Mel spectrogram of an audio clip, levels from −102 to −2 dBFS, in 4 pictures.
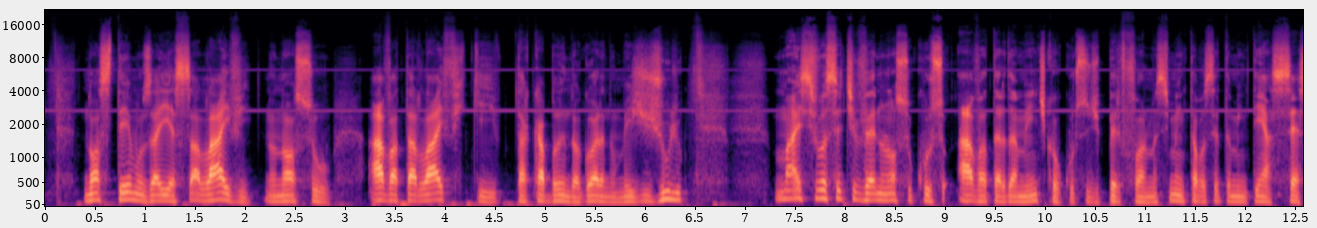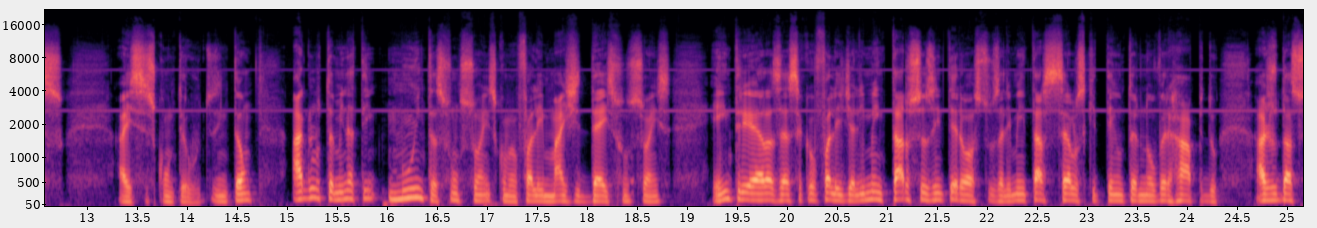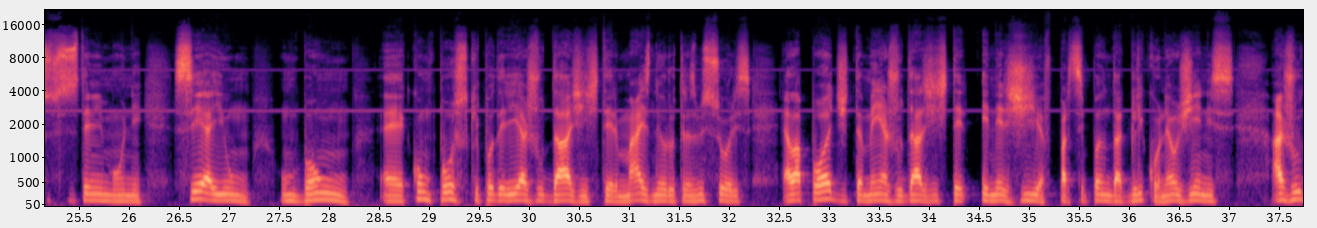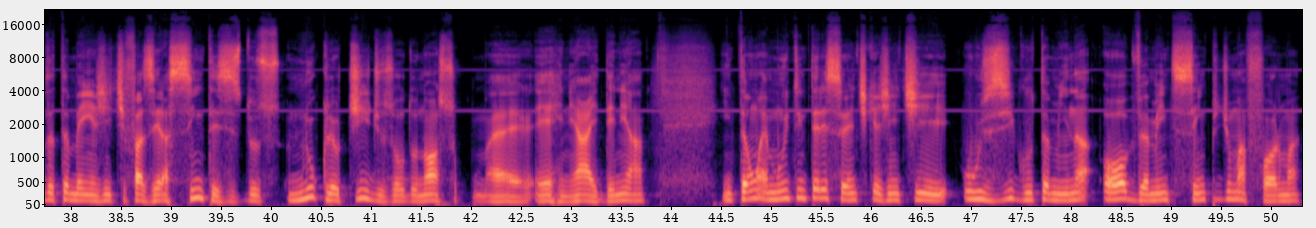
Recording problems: high-pitched whine; faint; throughout; 2.5 kHz, 30 dB below the speech

